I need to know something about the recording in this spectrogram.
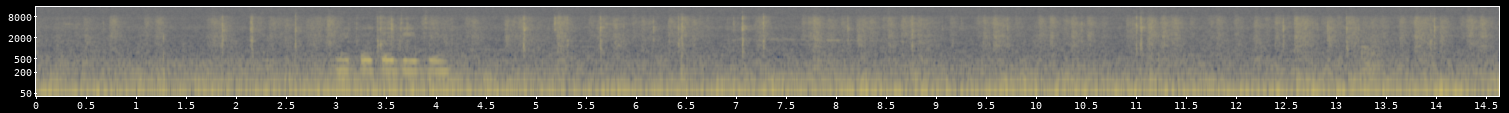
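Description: A young woman speaks softly into a microphone.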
